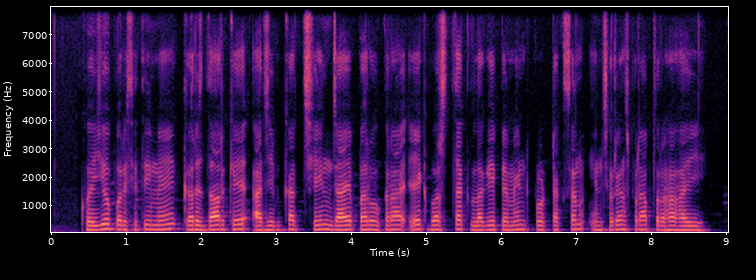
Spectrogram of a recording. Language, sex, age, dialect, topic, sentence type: Magahi, male, 31-35, Central/Standard, banking, statement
